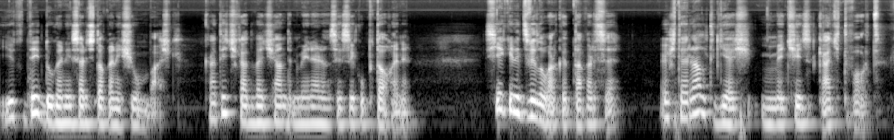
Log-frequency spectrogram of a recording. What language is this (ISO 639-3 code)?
aae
